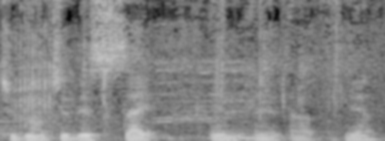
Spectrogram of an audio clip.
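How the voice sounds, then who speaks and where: A man at a fairly slow pace and fairly low pitch, with music in the background. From New York. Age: 80s+. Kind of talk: interview answer.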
